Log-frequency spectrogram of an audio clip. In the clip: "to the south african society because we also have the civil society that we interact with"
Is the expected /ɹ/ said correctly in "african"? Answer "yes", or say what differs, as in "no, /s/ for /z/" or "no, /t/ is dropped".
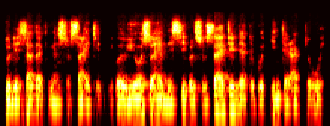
no, /ɹ/ is dropped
